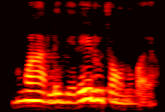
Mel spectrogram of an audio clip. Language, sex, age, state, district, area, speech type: Nepali, female, 60+, West Bengal, Kalimpong, rural, spontaneous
